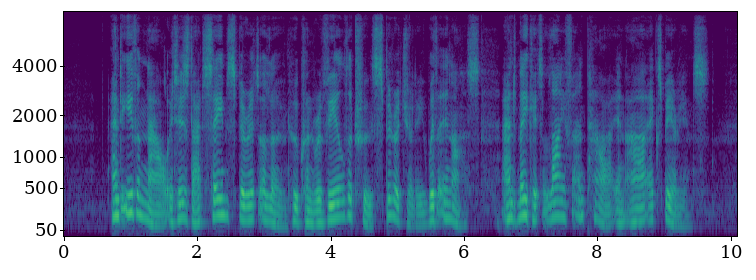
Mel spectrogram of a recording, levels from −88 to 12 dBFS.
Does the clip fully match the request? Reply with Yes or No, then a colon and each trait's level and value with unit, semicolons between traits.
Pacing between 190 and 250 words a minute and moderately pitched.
No: average, 155 wpm; medium, 145 Hz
